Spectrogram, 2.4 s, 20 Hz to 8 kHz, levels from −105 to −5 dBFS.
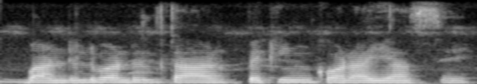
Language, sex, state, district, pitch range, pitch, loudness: Bengali, female, Assam, Hailakandi, 195-210 Hz, 200 Hz, -14 LUFS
